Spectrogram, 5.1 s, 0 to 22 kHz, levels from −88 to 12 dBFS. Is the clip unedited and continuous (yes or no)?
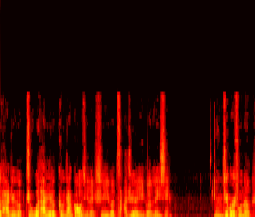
yes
